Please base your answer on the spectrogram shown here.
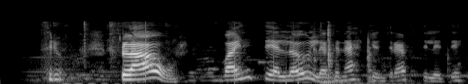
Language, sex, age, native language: Icelandic, female, 40-49, Icelandic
